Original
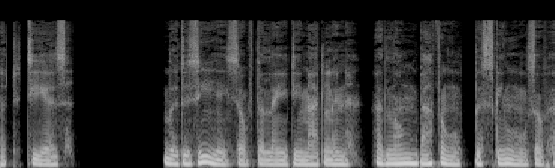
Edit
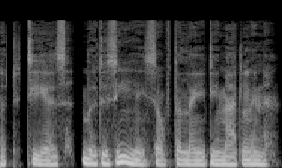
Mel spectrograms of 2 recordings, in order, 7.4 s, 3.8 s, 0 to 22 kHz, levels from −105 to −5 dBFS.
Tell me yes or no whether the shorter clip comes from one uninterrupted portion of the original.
no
